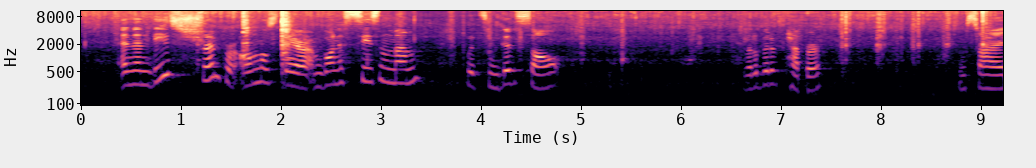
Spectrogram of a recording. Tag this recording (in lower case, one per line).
sizzle
frying (food)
